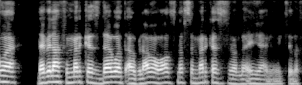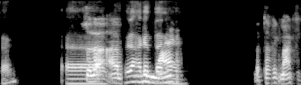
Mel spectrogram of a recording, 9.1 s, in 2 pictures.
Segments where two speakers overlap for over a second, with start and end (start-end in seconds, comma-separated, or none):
5.8-7.2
